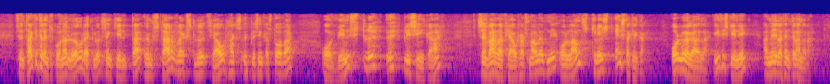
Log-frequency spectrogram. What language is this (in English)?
Icelandic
